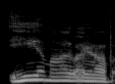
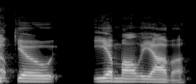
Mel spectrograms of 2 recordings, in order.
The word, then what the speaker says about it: Iamaleava: Iamaliava.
